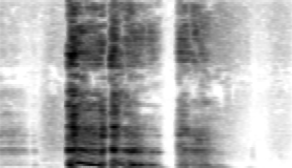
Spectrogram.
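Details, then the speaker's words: Adult woman whose illness has taken a worse turn: three quick, harsh, voiced coughs in a short burst; cough. "And uh as you can probably hear, it's taken a bit of a worse turn, but um I can't call and see the doctor because I'm out today."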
